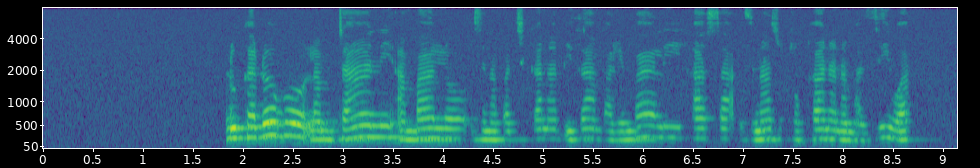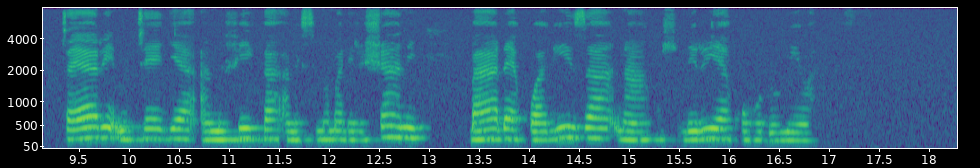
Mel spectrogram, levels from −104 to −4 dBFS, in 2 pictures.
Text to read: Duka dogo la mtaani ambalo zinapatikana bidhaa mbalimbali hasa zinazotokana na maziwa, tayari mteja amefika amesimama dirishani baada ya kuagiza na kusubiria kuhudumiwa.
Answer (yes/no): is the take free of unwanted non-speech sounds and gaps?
yes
